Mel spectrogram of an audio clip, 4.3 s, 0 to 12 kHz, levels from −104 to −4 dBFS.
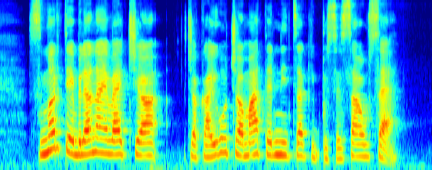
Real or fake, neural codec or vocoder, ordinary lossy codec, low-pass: real; none; none; none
